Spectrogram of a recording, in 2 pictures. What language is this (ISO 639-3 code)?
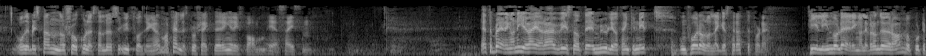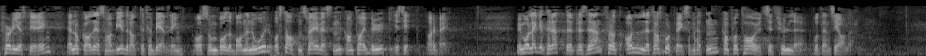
nob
